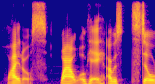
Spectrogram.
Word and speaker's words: gyros: It's Gyros, but it's pronounced like Y. Huayros.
